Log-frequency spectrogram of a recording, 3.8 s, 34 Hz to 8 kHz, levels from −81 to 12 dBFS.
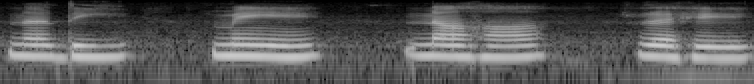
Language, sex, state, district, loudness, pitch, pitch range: Hindi, female, Haryana, Rohtak, -14 LUFS, 210 Hz, 205-220 Hz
